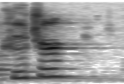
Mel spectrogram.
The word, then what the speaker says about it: Kucher: My full name is Michelle Kucher, K-U-C-H-E-R.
